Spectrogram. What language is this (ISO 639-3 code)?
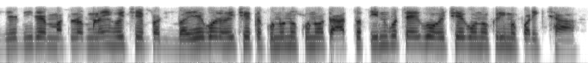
mai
